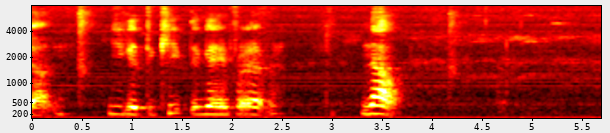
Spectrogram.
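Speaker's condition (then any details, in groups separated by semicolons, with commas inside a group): Cerebral palsy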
